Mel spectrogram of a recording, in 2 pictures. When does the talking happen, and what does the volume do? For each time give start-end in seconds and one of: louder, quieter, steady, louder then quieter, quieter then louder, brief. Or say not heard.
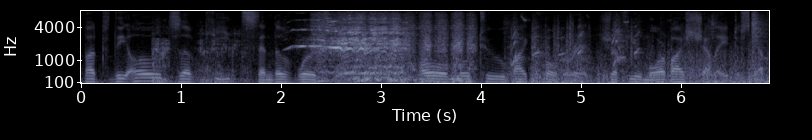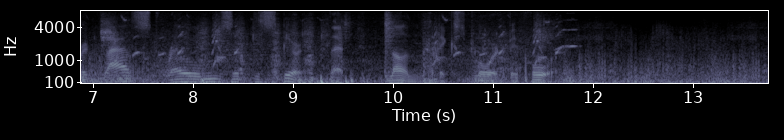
0.0-11.8 steady.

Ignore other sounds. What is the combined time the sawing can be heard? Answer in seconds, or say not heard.
4 s.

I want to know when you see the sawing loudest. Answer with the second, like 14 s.
4 s.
